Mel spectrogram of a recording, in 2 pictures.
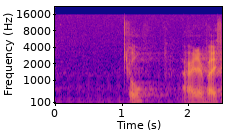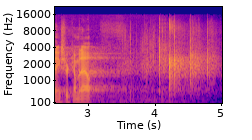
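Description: A man speaks into a microphone, with long pauses.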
